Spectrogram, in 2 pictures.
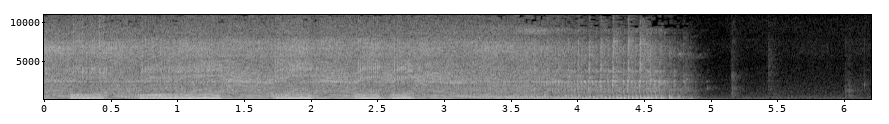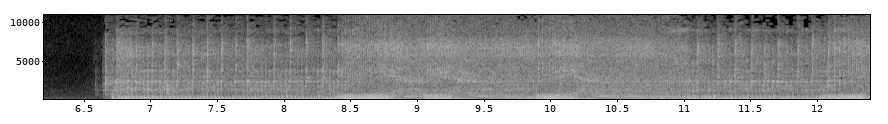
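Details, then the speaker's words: Chainsaw after installing a new carburetor and fuel line: revs up and drops back cleanly several times, crisp rise and fall without stumbling or bogging; sounds pretty good, running healthy. "all right that sounds pretty good let's take it outside and give it a try"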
